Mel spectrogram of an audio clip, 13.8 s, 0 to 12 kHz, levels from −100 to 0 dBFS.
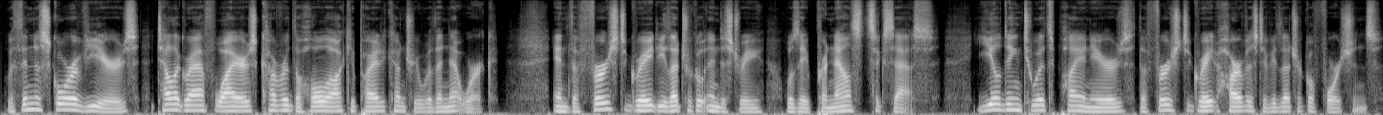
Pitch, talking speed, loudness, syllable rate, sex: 130 Hz, 155 wpm, -19 LUFS, 5.2 syllables/s, male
